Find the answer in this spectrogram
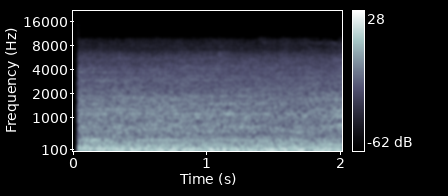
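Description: Loud, steady low rumbling background din of a large convention hall.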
